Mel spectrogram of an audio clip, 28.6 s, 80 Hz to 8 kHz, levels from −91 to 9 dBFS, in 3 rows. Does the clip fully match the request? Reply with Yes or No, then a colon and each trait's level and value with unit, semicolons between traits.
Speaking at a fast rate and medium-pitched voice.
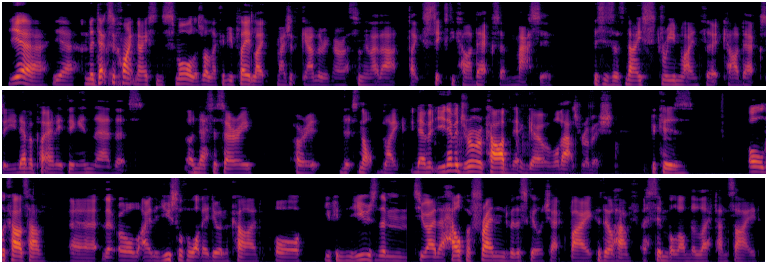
Yes: fast, 220 wpm; medium, 155 Hz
